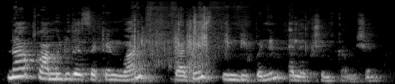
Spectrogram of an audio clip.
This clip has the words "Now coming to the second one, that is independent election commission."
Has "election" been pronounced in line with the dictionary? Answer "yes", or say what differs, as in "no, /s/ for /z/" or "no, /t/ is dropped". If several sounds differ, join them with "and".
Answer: yes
